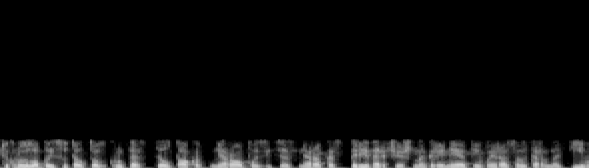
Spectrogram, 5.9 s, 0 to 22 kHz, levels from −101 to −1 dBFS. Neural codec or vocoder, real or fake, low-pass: none; real; 3.6 kHz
